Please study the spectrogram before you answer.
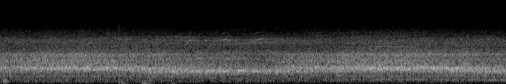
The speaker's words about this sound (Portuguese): Olha o barulho que faz o torcedor do Vasco, hein? Tá empurrando a torcida Cruz Maltina, mas o tempo tá passando.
